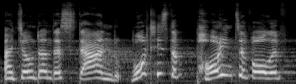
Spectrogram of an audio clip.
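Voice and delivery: high, loud indignant protest; indignant cry cut off mid-word; indignant outburst. Acted. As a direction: demand answers, outraged and scared. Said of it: "Number four's indignation".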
